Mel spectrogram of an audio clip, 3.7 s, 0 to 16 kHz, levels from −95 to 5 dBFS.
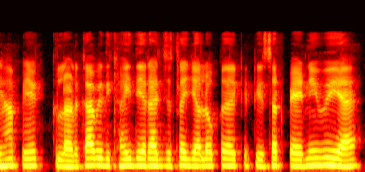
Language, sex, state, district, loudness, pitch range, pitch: Hindi, male, Jharkhand, Garhwa, -15 LUFS, 140-150 Hz, 145 Hz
